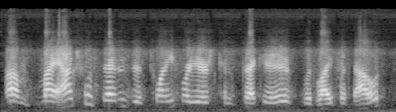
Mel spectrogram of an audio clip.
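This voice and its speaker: A woman's voice: mid-range voice, a little fast, a bit bright. Woman on a muffled prison phone. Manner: hesitant, frequent ums. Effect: heard over a prison phone line. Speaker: inmate interviewee. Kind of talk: answering interview questions.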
